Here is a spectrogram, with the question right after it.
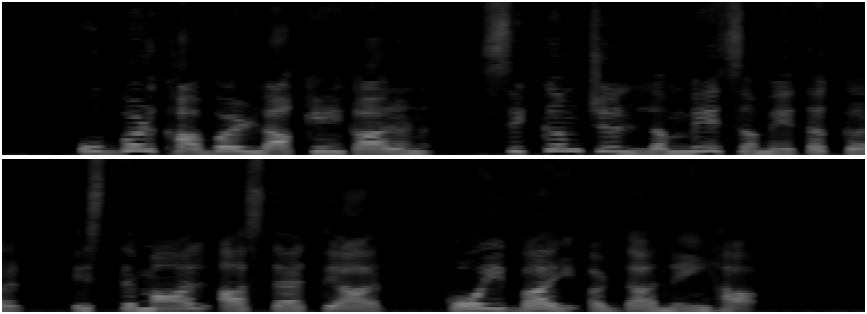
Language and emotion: Dogri, neutral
